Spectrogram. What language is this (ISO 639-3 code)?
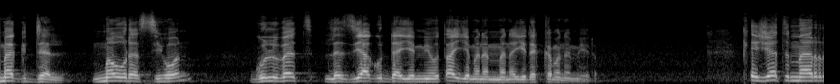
ara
